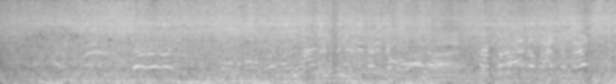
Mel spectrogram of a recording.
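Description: Water rushes steadily over a village weir at Kalungupatti, a loud continuous broadband flow close by, with several voices talking and calling over it throughout.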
